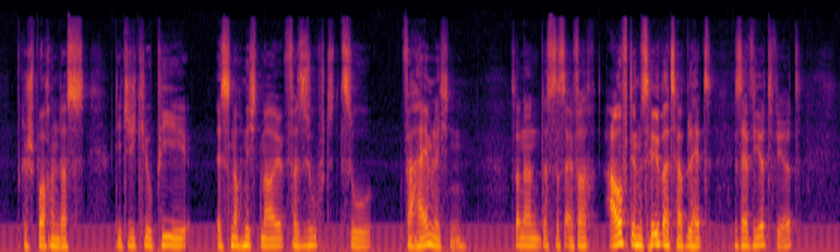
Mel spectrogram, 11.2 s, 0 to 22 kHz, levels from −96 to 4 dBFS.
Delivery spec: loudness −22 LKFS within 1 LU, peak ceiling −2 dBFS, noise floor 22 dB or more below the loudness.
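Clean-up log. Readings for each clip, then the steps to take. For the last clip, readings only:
mains hum 60 Hz; hum harmonics up to 420 Hz; level of the hum −46 dBFS; integrated loudness −22.5 LKFS; sample peak −1.5 dBFS; target loudness −22.0 LKFS
→ hum removal 60 Hz, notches 7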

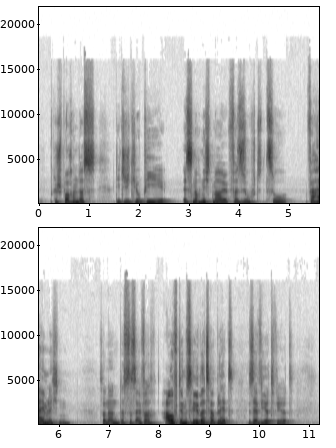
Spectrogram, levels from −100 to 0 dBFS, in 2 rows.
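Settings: mains hum none found; integrated loudness −23.0 LKFS; sample peak −2.0 dBFS; target loudness −22.0 LKFS
→ level +1 dB
brickwall limiter −2 dBFS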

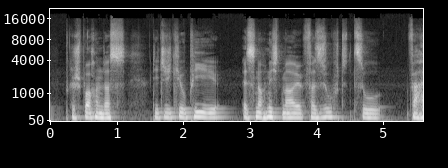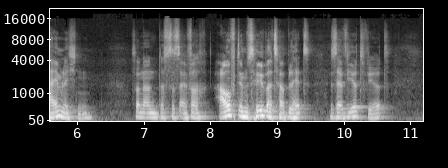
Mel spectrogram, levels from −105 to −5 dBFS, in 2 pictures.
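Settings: integrated loudness −22.0 LKFS; sample peak −2.0 dBFS; background noise floor −56 dBFS

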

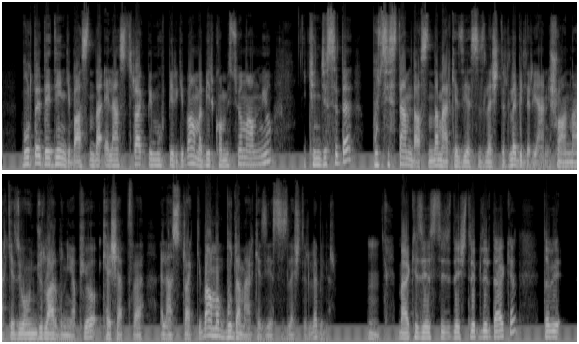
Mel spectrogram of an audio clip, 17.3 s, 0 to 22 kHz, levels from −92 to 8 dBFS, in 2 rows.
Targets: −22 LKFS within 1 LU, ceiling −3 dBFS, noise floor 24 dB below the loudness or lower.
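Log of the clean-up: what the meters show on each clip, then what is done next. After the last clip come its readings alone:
share of clipped samples 0.9%; peaks flattened at −19.0 dBFS; mains hum 60 Hz; hum harmonics up to 360 Hz; level of the hum −40 dBFS; integrated loudness −29.0 LKFS; sample peak −19.0 dBFS; target loudness −22.0 LKFS
→ clipped peaks rebuilt −19 dBFS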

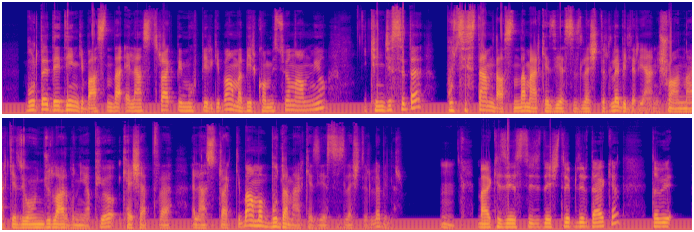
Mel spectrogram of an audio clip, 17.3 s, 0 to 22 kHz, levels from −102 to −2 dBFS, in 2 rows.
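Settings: share of clipped samples 0.0%; mains hum 60 Hz; hum harmonics up to 360 Hz; level of the hum −39 dBFS
→ hum removal 60 Hz, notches 6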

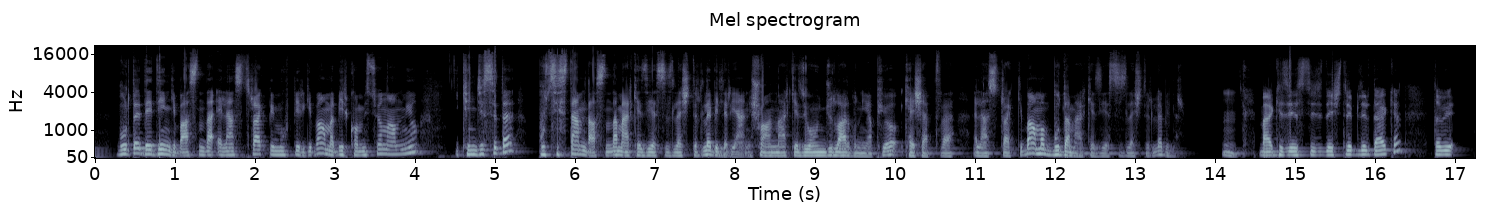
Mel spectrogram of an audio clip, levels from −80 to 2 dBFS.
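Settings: mains hum none found; integrated loudness −29.0 LKFS; sample peak −9.0 dBFS; target loudness −22.0 LKFS
→ level +7 dB
brickwall limiter −3 dBFS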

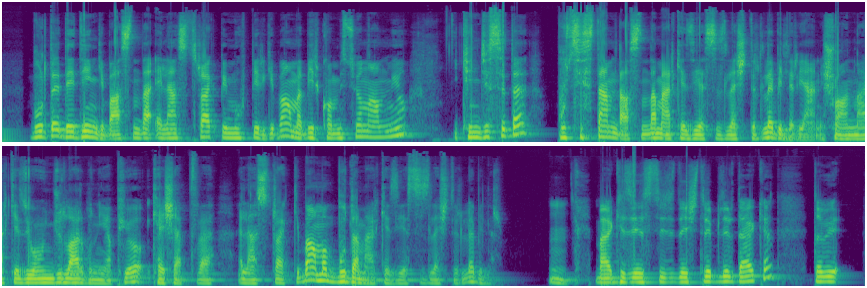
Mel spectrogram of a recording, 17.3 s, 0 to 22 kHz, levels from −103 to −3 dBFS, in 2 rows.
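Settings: integrated loudness −22.0 LKFS; sample peak −3.0 dBFS; background noise floor −60 dBFS

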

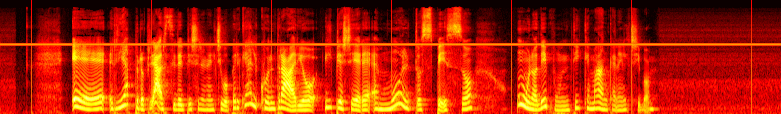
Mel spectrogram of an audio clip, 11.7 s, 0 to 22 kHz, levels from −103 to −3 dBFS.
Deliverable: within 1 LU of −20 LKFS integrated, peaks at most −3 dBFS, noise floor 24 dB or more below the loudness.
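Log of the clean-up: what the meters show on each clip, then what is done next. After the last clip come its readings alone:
number of clicks 7; interfering tone 4,400 Hz; level of the tone −39 dBFS; integrated loudness −22.5 LKFS; sample peak −1.0 dBFS; target loudness −20.0 LKFS
→ click removal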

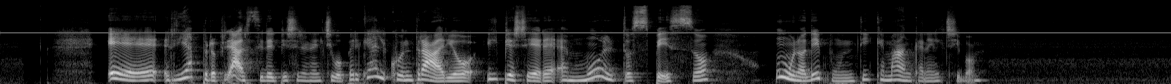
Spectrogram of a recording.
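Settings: number of clicks 0; interfering tone 4,400 Hz; level of the tone −39 dBFS
→ notch filter 4,400 Hz, Q 30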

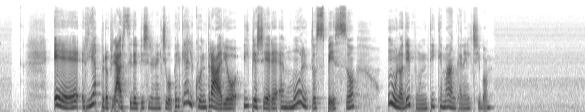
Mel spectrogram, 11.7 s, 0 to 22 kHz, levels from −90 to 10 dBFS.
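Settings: interfering tone none found; integrated loudness −22.5 LKFS; sample peak −1.0 dBFS; target loudness −20.0 LKFS
→ level +2.5 dB
brickwall limiter −3 dBFS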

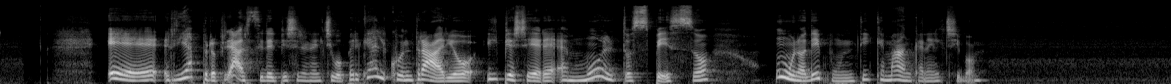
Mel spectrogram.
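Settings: integrated loudness −20.5 LKFS; sample peak −3.0 dBFS; background noise floor −56 dBFS

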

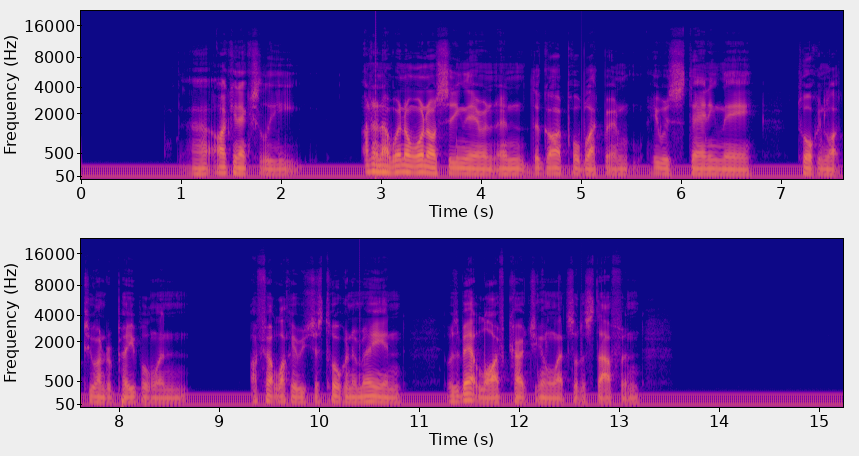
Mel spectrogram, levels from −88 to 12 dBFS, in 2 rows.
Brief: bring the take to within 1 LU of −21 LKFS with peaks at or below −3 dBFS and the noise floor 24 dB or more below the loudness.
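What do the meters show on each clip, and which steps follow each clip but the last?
number of dropouts 4; longest dropout 1.7 ms; mains hum 50 Hz; hum harmonics up to 200 Hz; level of the hum −41 dBFS; integrated loudness −29.0 LKFS; sample peak −8.5 dBFS; target loudness −21.0 LKFS
→ repair the gap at 0:02.94/0:05.00/0:10.40/0:12.62, 1.7 ms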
